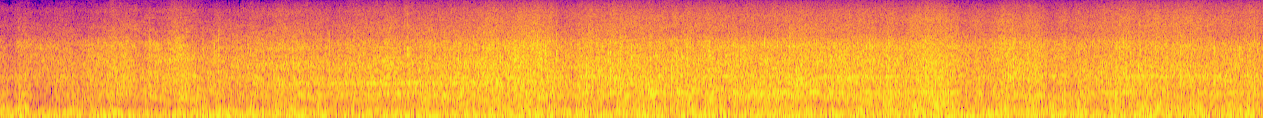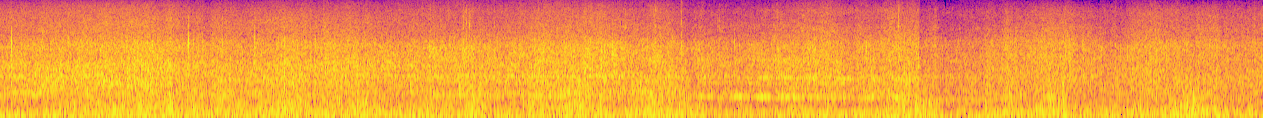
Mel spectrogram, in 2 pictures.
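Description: Bicycle tyres hum steadily on smooth pavement.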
